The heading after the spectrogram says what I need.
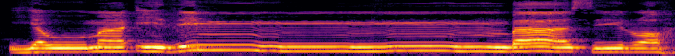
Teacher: দুই ঠোঁট মিলিয়ে গুণ করবেন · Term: ইকলাব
